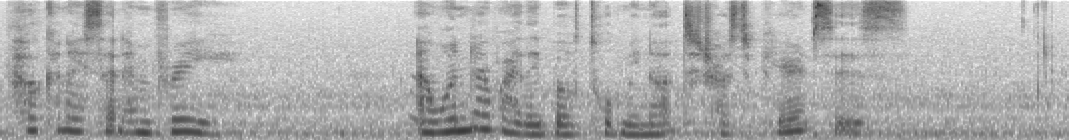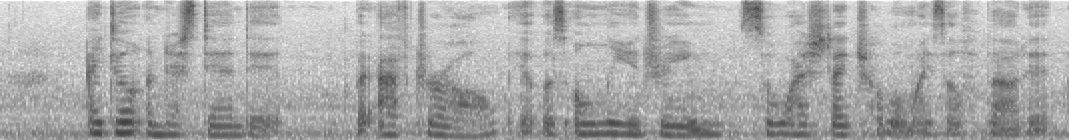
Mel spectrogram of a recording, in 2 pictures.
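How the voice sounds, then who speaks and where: A woman voicing a sweet, trusting young maiden in a soft, musing way for a bedtime fairy tale. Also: on the high side, fairly even intonation, moderate pace, creaky, noisy background. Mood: wistful, puzzled.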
